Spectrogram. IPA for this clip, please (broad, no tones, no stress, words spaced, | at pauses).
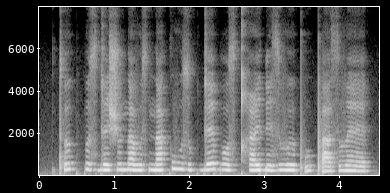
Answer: tʼɵkpɵzɡɛʃɵ navɵsnak vuzukɡɛ bɔzqʰeɗez vɵpʼu pʼas vɛ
